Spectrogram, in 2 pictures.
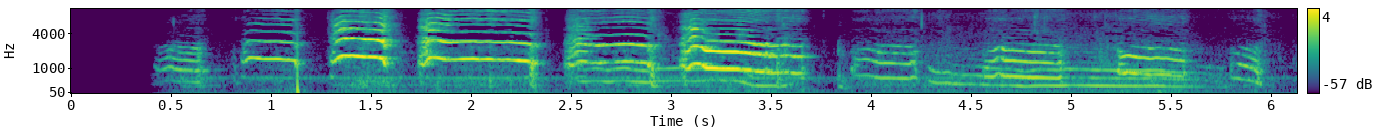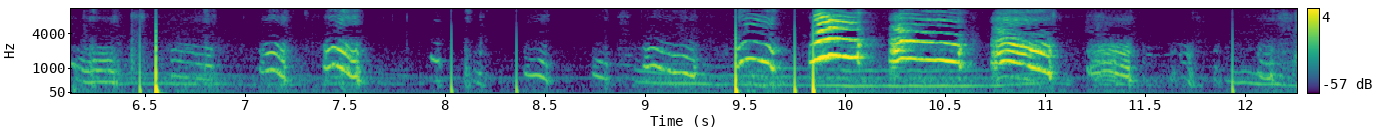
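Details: Miniature Schnauzer puppies, two and a half weeks old, whimpering: a busy run of high, whistled, wavering whines from several pups, some rising and falling, in bursts with short pauses and occasional faint clicks.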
